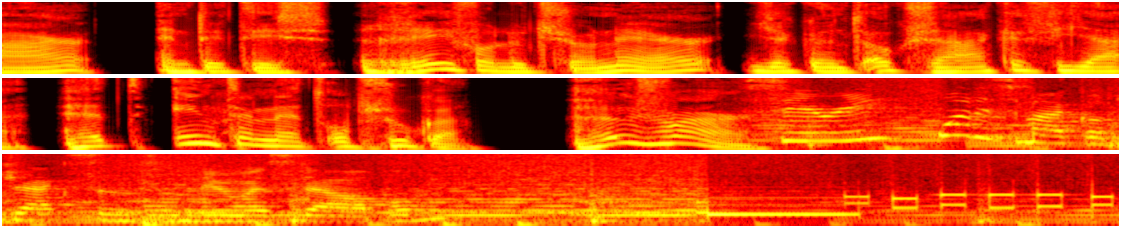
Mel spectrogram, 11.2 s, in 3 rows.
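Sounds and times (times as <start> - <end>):
speech: 0.0 - 9.3
dial-up modem dial tone: 9.8 - 11.1.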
